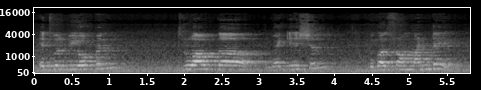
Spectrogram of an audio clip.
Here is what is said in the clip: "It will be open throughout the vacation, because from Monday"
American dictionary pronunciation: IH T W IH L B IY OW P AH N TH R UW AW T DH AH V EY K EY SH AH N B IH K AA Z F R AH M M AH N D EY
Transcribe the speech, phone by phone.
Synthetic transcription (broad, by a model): IH T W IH L B IY OW P AH N T R UW AW T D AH V EY K EY SH AH N B IH K AA Z F R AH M M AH N D EY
